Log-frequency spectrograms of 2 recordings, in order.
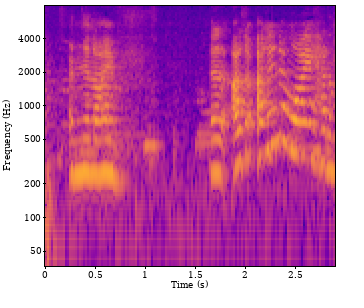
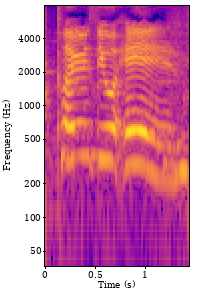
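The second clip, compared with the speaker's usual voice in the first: much louder, slow, laughing through the words; laughing joke; 4 semitones higher, 12 dB louder, much slower than usual. Real, not acted. Joking about spoilers, laughing.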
